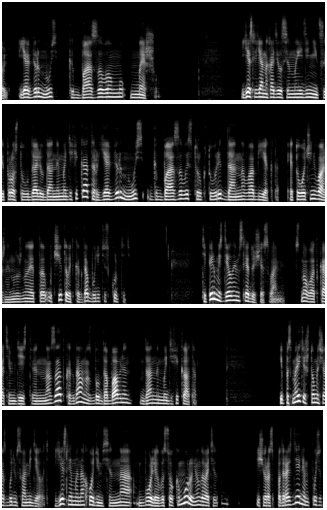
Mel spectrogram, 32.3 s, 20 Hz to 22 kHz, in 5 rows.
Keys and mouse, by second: 5.7 click, 7.5 click, 19.8 ctrl+z, 20.5 ctrl+z, 30.7 click.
